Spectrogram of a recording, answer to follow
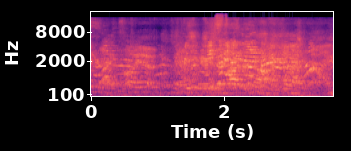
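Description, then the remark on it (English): A steady murmur of crowd chatter, many overlapping voices blending into an indistinct babble that holds at a fairly even level throughout, swelling slightly in the middle. “I do believe the crowd is saying right now.”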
